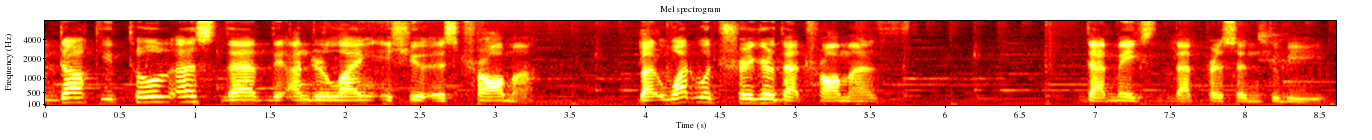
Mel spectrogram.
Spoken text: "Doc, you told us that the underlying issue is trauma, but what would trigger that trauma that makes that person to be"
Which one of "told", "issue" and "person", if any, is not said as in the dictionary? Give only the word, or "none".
none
